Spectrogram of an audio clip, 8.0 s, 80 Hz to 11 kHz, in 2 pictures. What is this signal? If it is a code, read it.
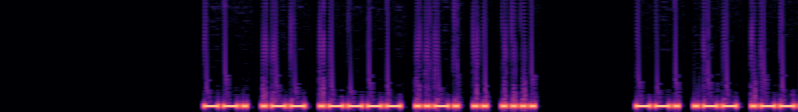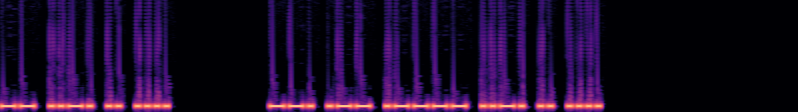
Morse code, heard as a keyed tone, about 52 wpm, 700 Hz. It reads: GW1FIH GW1FIH GW1FIH
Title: DXCC-100 Call Signs - 6 Characters - Repeated 3x - 50wpm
